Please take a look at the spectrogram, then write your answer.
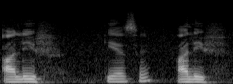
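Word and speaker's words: ألف: যেমন প্রথমে আছে আলিফ। কি আছে? আলিফ। দেখো শেষে উচ্চারণটা ফ এর মতন হবে।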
